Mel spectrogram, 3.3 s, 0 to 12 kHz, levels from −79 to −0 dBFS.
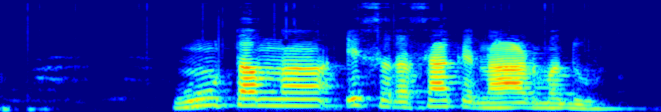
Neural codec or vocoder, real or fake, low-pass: none; real; 10.8 kHz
